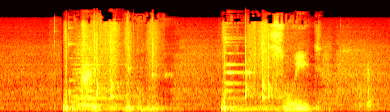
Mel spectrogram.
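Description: A match-three puzzle game plays bright chiming sound effects as candies clear.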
